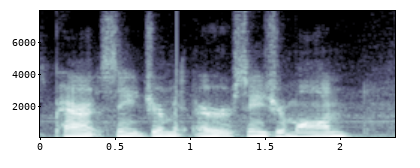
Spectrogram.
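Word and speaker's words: Paris Saint-Germain: Their actual name is Parent Saint-Germain, is how it's pronounced.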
